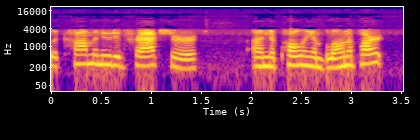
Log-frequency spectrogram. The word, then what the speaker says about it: comminuted fracture: Okay, so first of all, are we saying it correctly? Comminuted fracture? – Yes, you are.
